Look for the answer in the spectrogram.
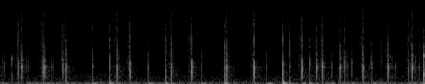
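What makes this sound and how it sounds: A small, palm-sized orange basketball-style solid foam stress ball is held in both hands while fingertips tap and scratch its textured surface. About twenty quick, soft, dry taps and scratches sound in an uneven rhythm, each dying away almost at once, with a muted mid-range tone and little brightness.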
